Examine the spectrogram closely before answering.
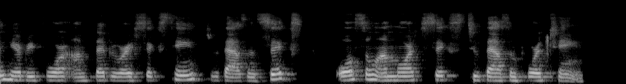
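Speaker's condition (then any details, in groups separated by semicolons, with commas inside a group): No condition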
